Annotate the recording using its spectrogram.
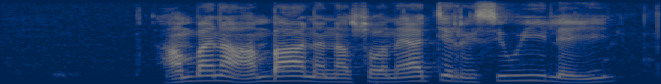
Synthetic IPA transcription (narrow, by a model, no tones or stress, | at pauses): ɦa̰mbanaɦambananaʂɔnajatir̤isiwilɛɦi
